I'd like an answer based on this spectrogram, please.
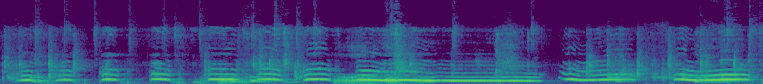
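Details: Tibetan Terrier pet dog giving a series of short, wavering whined notes, then a long, steady howl held for about two seconds that slowly falls, followed by more bending, whining tones.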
